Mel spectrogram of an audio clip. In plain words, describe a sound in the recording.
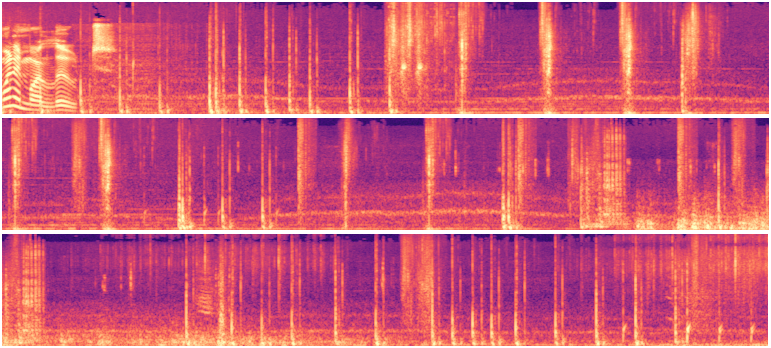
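Short knocks of blocks being placed sound again and again.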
